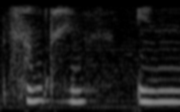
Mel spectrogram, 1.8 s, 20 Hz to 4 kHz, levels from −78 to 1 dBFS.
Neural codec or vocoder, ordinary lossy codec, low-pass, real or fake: none; MP3, 16 kbps; 3.6 kHz; real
